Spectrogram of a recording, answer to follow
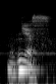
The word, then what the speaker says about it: Dnes: Dnes. D sounds very lightly because it's also very difficult to pronounce. Dnes. Dnes. So very, very short d. Dnes. It sounds, but very, very lightly.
